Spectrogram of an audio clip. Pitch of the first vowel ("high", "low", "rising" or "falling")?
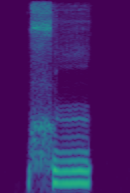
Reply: high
